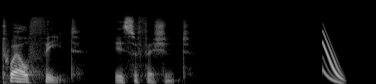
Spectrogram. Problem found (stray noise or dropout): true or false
true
